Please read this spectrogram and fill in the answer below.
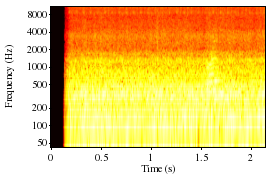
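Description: Tour coach's engine running steadily as it travels, heard from inside the cabin as a low, even hum.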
